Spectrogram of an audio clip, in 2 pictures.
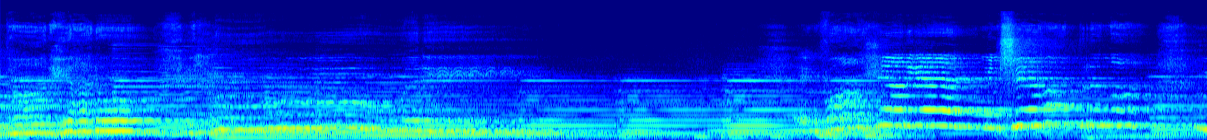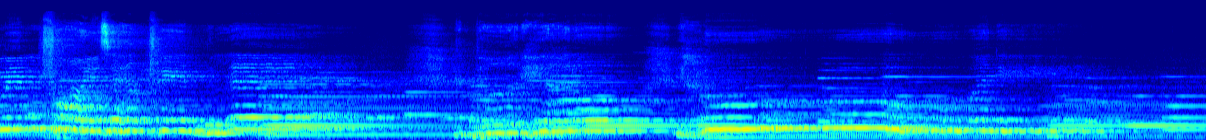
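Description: A woman sings a Mizo gospel song solo into a microphone, in long phrases over sustained backing chords.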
